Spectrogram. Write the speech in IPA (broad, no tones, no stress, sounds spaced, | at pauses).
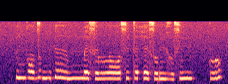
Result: k͡p y ɲ ɔː d ʊ ŋ͡m i ɗ ɘː mː ɛ s ɘ lː ɔː s y t ɛ h ɛ s o ɾ y ɣ ʊ s yː kː ʊ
